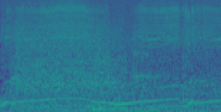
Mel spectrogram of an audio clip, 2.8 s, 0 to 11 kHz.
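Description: The 1987 Mercedes-Benz AMG Hammer Coupé in Forza Horizon 5 drives hard, its engine note loud and steady with pitch rising and dipping through the revs, a continuous close roar.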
